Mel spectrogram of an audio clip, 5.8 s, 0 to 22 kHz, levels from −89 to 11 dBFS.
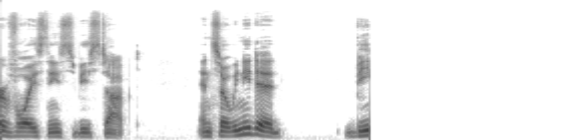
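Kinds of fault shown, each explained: Audio dropout to silence: at 3.68 s the speech cuts off mid-flow, and the rest of the clip, right to the end, is silence with no room tone. The input was likely lost while the recorder kept writing silence.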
